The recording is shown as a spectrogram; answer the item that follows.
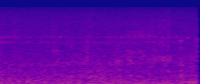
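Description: Near silence: faint room hiss with a few soft ticks.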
